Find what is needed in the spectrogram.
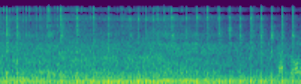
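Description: Suzuki Xipo two-stroke underbone motorcycle engine running steadily at a low, even speed. The engine is freshly rebuilt and still tight, not yet run in.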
